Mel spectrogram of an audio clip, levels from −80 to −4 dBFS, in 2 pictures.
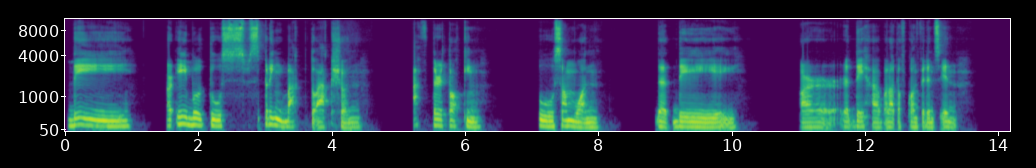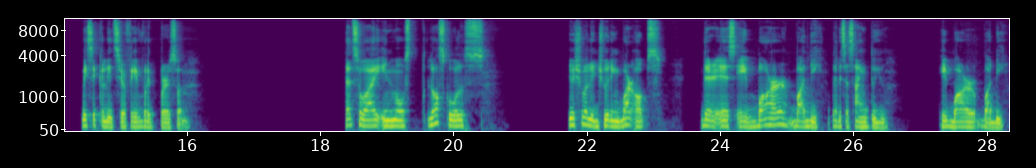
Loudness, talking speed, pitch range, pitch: -15 LUFS, 110 wpm, 100-125 Hz, 110 Hz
